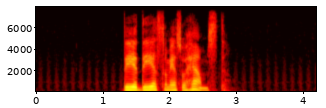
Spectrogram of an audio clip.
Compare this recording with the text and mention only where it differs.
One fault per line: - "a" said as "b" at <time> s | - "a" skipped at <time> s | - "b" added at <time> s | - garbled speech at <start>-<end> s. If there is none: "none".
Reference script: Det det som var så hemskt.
- "är" added at 1.4 s
- "var" said as "är" at 2.0 s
